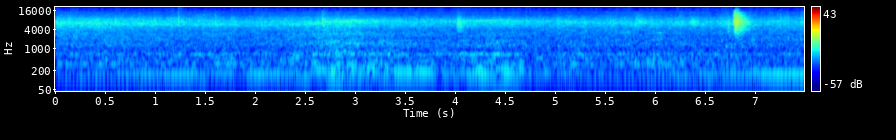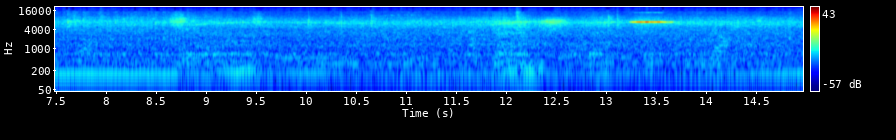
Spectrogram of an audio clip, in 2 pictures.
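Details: Diesel bus, GAL SE152 on route 386: drone with a raspy, puffing edge rising and falling as it accelerates; suspected exhaust leak, not confirmed.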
